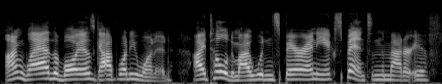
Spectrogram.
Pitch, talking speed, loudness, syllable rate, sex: 225 Hz, 285 wpm, -19 LUFS, 6.6 syllables/s, female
